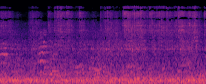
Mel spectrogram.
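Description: Faint, indistinct voices over a steady low rumble.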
